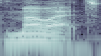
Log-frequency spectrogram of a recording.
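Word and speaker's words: Moët: a refreshing glass of Moet yes before you say it's pronounced with a hard T thanks to its Dutch Heritage and founder Claude Moet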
